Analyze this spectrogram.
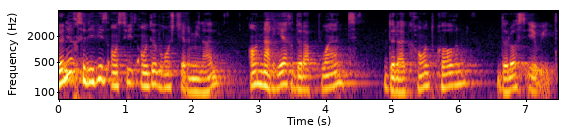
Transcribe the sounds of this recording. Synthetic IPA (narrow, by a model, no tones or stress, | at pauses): lənɛʁsəd̪ivizɑ̃sɥit̪ɑ̃d̪øbʁɑ̃ʃt̪ʰɛ̰ʁminal | ʔɑ̃naʁjɛʁd̪əlapwɛ̃t̪ | d̪əlaɡʁɑ̃d̪kʰɔʁn | d̪əlɔsḛwḭd̪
